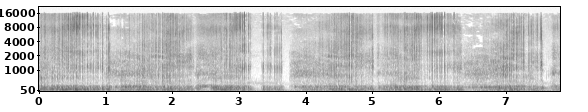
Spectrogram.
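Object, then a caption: Foam microphone windscreen. Gloved hands wearing pointed black nail rings scratch and tap a black foam windscreen on a microphone, alternating from both sides. The result is a dense, low, rumbling scratch that runs almost continuously, with brief dips in loudness near the middle.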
